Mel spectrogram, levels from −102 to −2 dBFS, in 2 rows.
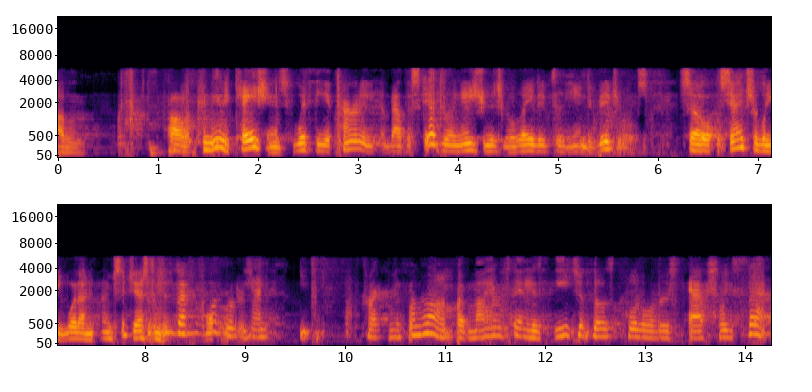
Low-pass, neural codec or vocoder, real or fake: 5.4 kHz; codec, 16 kHz in and 24 kHz out, 0.6 kbps, FireRedTTS-2 codec; fake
